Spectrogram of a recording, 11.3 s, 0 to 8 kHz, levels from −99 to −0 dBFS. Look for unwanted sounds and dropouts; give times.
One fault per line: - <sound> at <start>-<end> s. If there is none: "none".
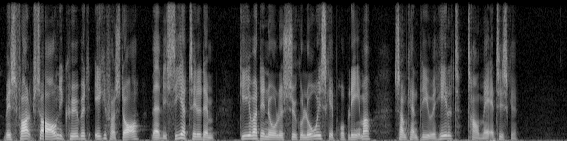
- dropout at 0.9-0.9 s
